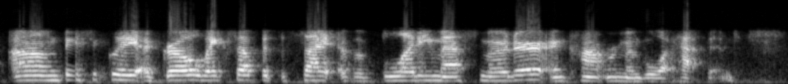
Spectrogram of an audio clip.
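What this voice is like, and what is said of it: Noticeable accent coming through. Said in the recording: “Your accent just came out. We could hear it. I loved it.”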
